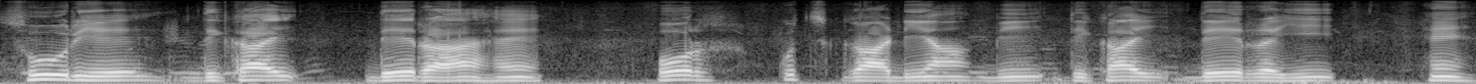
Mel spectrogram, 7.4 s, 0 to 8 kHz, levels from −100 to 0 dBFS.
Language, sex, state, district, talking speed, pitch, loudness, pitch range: Hindi, male, Rajasthan, Jaipur, 105 wpm, 130 Hz, -15 LUFS, 125-140 Hz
